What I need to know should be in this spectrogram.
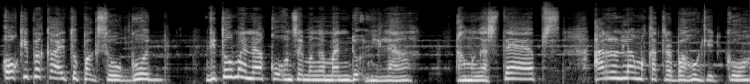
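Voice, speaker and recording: A woman's voice: fairly high pitch, lively intonation, moderate pace, faint music behind, natural voice. An actress in her twenties with a Cebuano Filipino accent, playing a hopeful, trusting young mother in a radio drama. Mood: expectant. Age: 20s.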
